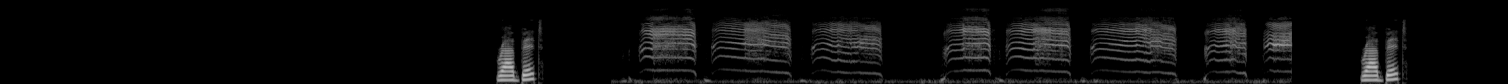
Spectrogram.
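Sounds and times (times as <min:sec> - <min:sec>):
rabbit crying: 0:06.2 - 0:13.0.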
